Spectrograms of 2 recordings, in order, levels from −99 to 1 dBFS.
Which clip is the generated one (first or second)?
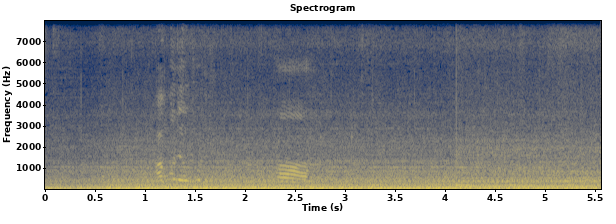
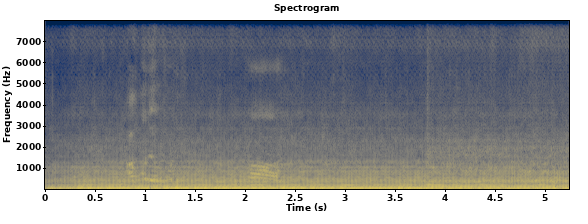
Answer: second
